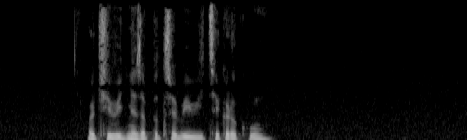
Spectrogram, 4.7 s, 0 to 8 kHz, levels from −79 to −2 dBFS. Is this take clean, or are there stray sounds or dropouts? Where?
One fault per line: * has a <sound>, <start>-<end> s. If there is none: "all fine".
all fine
